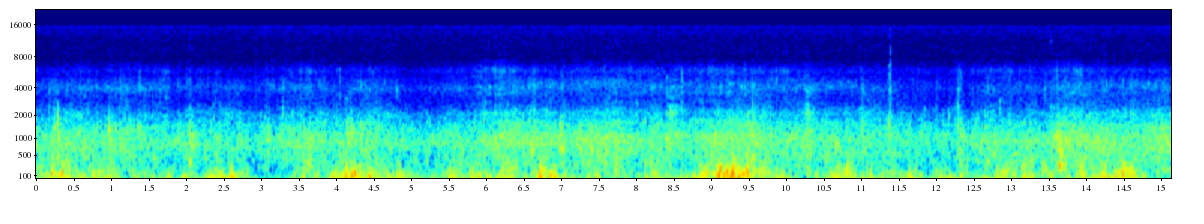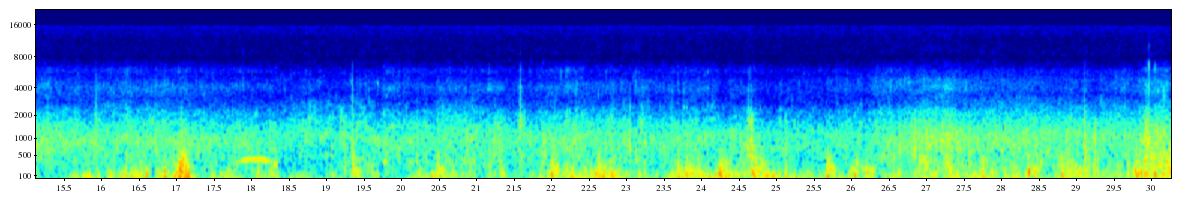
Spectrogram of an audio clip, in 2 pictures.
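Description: Sea water lapping and slapping against the hull of a small drifting boat, in uneven swells, with wind buffeting the microphone and a few small knocks.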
